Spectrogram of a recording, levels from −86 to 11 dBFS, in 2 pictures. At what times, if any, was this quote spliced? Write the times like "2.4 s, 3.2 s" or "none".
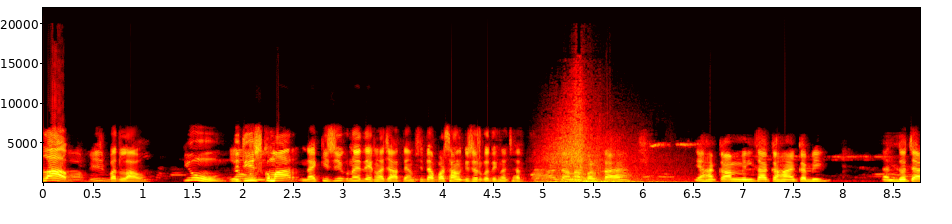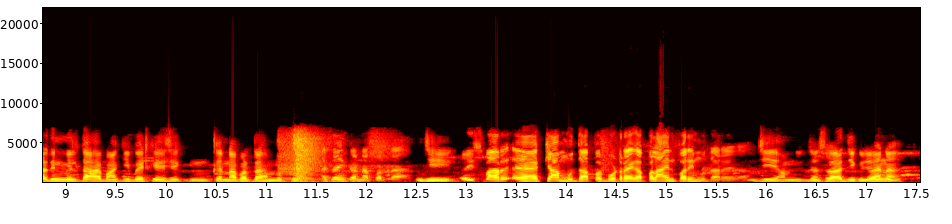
5.1 s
